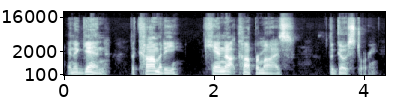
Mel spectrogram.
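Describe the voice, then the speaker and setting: A man speaking as a panelist in enthusiastic film talk, emphatic, with dramatic pauses and phrases repeated for effect. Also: fairly low pitch, fairly bright tone, no echo, clean studio sound.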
